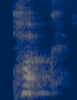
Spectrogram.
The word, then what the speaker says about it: Puck: That's Puck to rhyme with luck and muck, and he's got bucket loads of both.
